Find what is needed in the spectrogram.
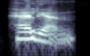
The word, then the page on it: hellion: Indian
